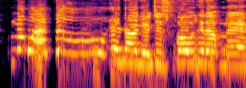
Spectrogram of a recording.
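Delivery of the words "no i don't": very high, piercing, shrill scream. Retelling a story about how Reg reacted; imitating Reg screaming. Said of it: "He just screamed like".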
